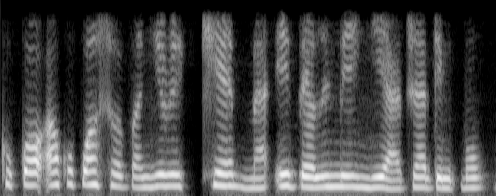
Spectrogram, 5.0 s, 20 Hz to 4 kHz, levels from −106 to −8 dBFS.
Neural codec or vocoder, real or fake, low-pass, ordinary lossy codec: codec, 16 kHz, about 1 kbps, DyCAST, with the encoder's durations; fake; 3.6 kHz; none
